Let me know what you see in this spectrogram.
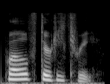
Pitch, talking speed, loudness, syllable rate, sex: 200 Hz, 165 wpm, -16 LUFS, 4.9 syllables/s, female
